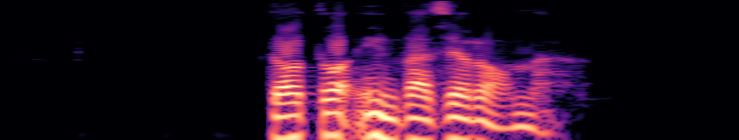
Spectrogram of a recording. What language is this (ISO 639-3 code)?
ita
